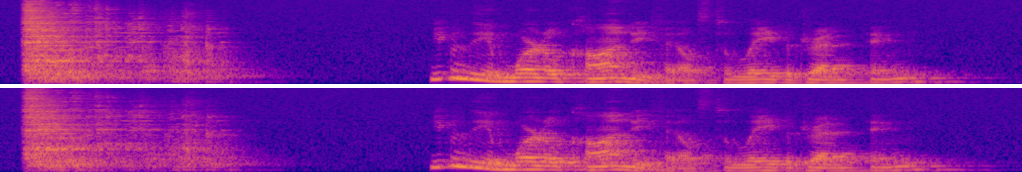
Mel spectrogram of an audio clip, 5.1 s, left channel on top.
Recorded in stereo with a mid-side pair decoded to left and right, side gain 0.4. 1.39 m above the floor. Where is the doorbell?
No doorbell in this recording.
